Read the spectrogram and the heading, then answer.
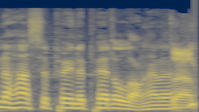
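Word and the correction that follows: Nahasapeemapetilon: You're saying it with an N for Nelly. It's M for Mary.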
